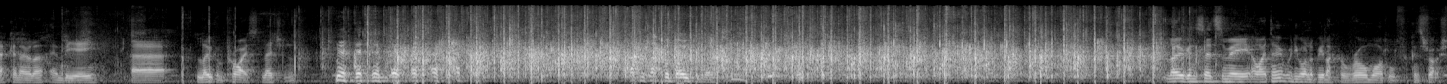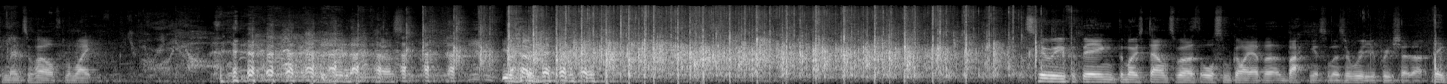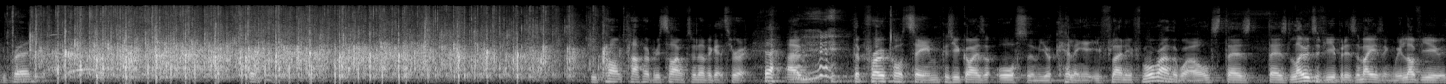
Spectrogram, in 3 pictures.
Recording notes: Get Construction Talking LIVE from London. This episode features the panel discussion that took place at our debut 'Get Construction Talking' event that happened on 12th July 2023 at Ham Yard Theatre, London.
